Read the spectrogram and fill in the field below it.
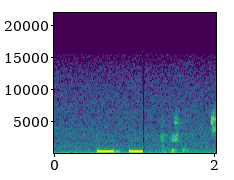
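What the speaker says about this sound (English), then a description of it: "Let me make a phone call." A telephone is dialed to place a call: two distinct, sustained touch-tone beeps, followed by fainter softer tones, quiet and close with no voices.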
